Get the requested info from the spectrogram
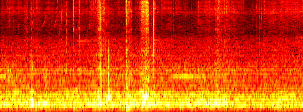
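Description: Steady low rumble with a faint constant hum, broken by a few light knocks and clicks about half a second, two and three seconds in.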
